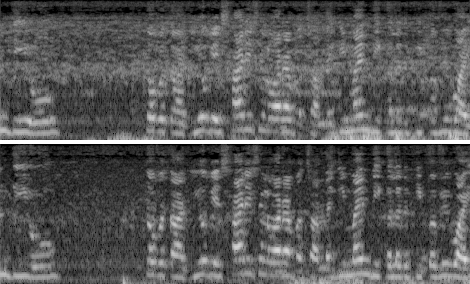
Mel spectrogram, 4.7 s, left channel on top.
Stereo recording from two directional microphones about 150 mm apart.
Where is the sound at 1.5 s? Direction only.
20° right (ahead or behind).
